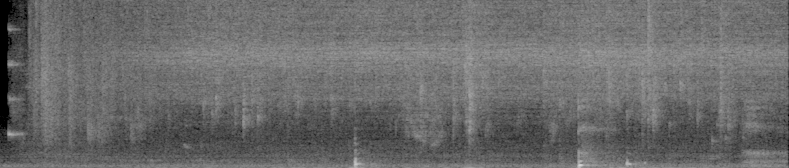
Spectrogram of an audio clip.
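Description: Water runs from a tap as something is rinsed away. It makes a steady, even hiss broken by a few faint knocks or drips.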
